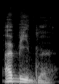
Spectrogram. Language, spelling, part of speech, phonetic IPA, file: Russian, обидно, adverb / adjective, [ɐˈbʲidnə], Ru-обидно.ogg
- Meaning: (adverb) offensively (in an offensive manner); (adjective) 1. it is offensive, disappointing, upsetting or frustrating 2. short neuter singular of оби́дный (obídnyj)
